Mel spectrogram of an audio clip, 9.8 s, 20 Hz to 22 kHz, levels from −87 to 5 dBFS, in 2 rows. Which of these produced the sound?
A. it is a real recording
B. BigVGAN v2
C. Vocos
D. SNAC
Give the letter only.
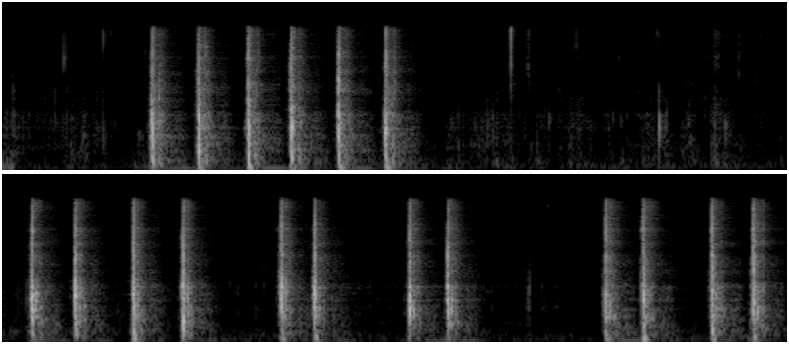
D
